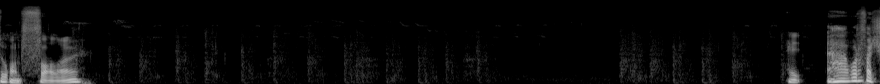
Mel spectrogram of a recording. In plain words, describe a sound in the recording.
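Footsteps crunch softly on rocky ground.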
